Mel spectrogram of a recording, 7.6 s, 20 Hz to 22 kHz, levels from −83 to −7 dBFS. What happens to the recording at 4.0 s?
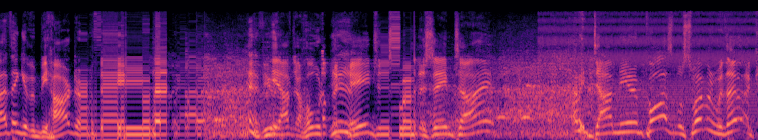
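From 3.82 to 4.16 s the sound turns into a rigid, metallic buzz at 188 Hz that only roughly follows the original. This is robotic sound from repeated short buffers, likely caused by the last 5.3 ms of audio being repeated throughout while new audio is skipped.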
